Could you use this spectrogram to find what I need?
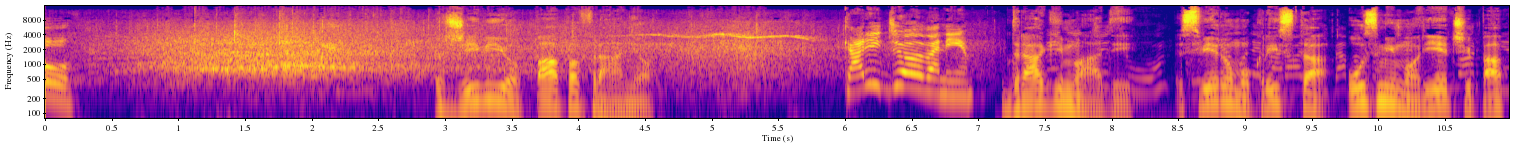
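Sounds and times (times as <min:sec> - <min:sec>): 
speech: 0:00.0 - 0:00.4, 0:02.9 - 0:04.7, 0:06.0 - 0:10.9
thunderous applause greeting young people from the Vatican at a religious gathering: 0:00.0 - 0:07.3
crowd noise at a religious gathering: 0:00.0 - 0:07.9.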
